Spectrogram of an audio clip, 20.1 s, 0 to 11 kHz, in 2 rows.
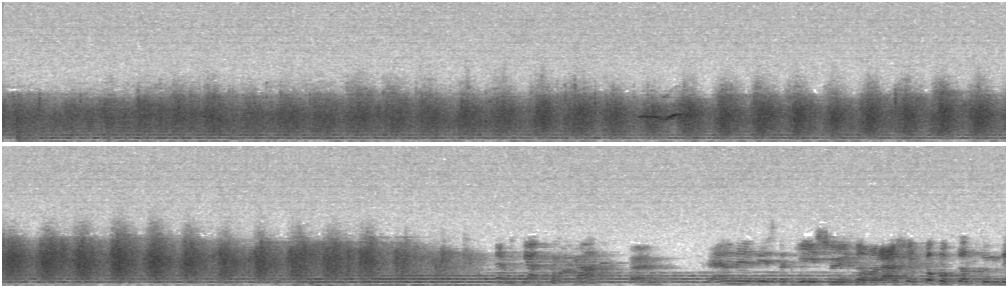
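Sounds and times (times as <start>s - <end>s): audience applauding: 0.0s - 16.0s
steady low hum: 0.0s - 20.0s
short whistle: 6.4s - 7.0s.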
